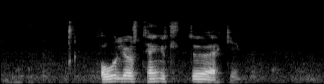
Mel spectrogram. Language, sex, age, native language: Icelandic, male, 40-49, Icelandic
